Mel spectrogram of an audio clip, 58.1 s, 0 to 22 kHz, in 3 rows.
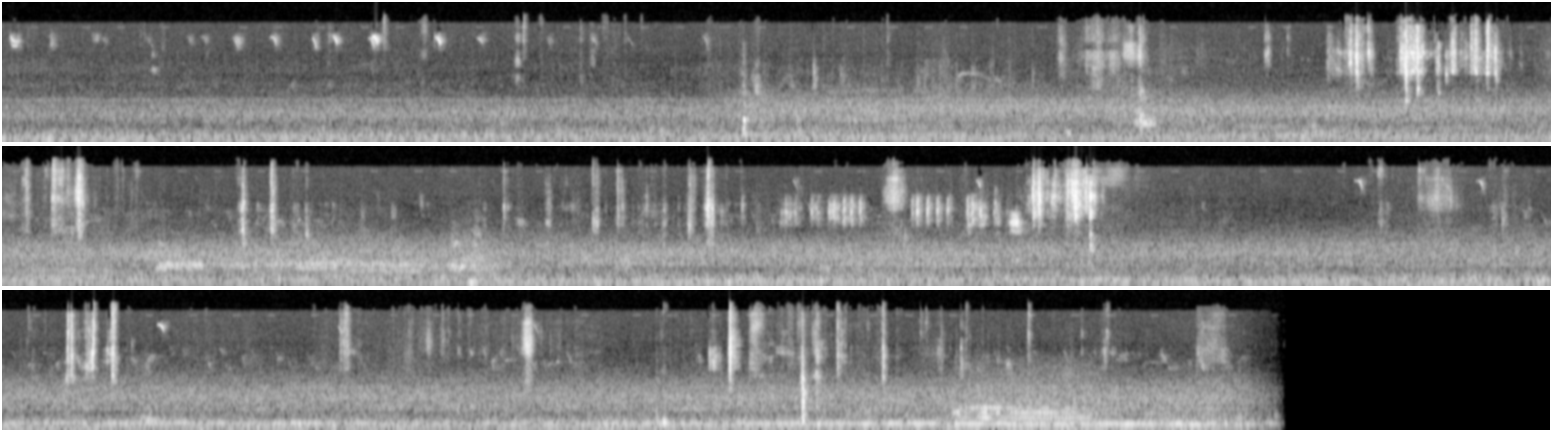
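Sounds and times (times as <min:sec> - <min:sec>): wooden strips clicking and rustling: 0:16.6 - 0:18.9, 0:32.2 - 0:33.2
wooden clicks and scrapes: 0:32.2 - 0:33.2.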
